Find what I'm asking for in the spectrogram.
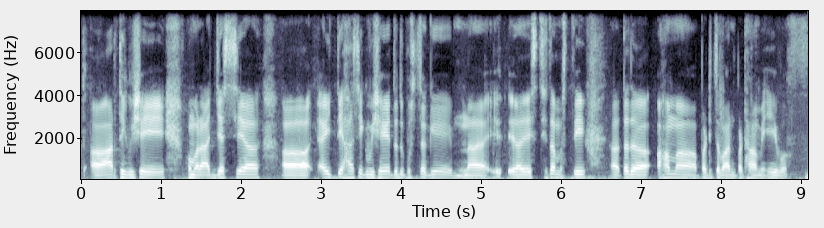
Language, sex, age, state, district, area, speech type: Sanskrit, male, 18-30, Madhya Pradesh, Chhindwara, urban, spontaneous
